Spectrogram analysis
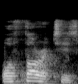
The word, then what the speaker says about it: authorities: But before you do, while you're looking for one of those words, I noticed that some of your TH sounds are not pronounced quite as a th. So authorities, for example.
